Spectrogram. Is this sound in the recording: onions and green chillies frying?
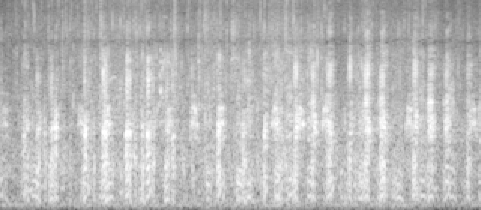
no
